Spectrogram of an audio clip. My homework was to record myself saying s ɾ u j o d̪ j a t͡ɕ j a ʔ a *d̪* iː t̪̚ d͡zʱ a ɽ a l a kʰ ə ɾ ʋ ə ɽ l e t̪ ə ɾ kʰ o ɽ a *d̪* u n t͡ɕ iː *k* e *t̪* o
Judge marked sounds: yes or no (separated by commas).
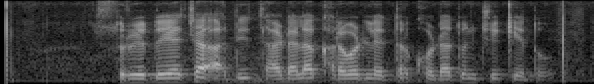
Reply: yes, no, yes, yes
